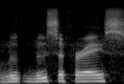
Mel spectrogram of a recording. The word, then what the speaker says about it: luciferase: do you say it luciferase yes Lucifer like the devil Lucifer yes it makes sense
